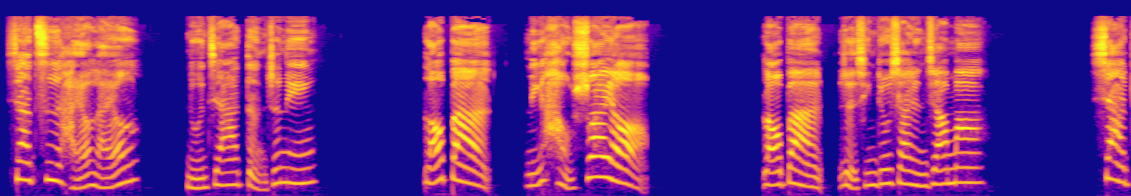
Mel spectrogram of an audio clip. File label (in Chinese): 女 游戏CG 港台腔嗲嗲 棋牌语音; 甜美亲切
